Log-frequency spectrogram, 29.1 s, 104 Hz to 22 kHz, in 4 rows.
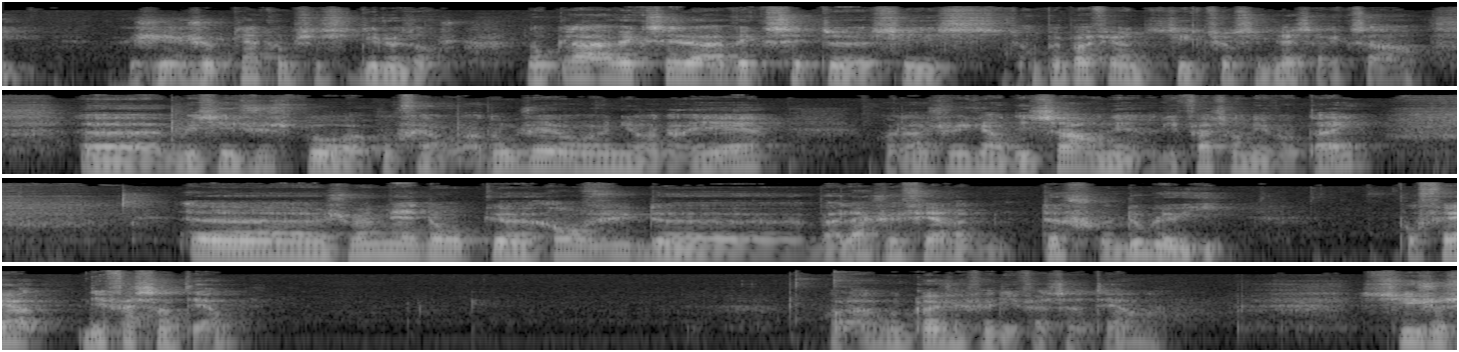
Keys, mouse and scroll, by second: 11.6 ctrl+z, 26.6 scroll up 1, 27.2-28.8 scroll up 3, 28.8-29.1 scroll down 1.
